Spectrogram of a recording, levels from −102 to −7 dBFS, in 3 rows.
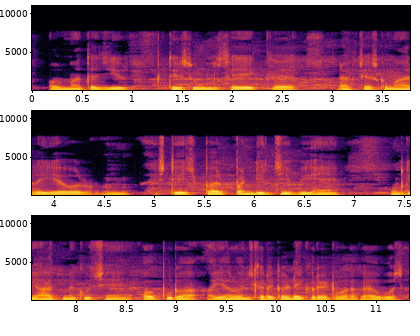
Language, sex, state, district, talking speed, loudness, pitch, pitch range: Hindi, male, Jharkhand, Sahebganj, 165 wpm, -18 LUFS, 120 Hz, 115-120 Hz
